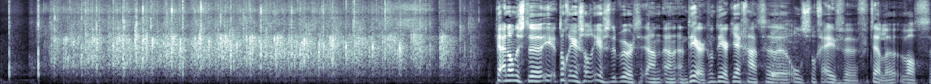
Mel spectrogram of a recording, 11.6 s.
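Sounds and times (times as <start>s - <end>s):
audience applause: 0.4s - 6.1s
speech: 6.2s - 11.6s.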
